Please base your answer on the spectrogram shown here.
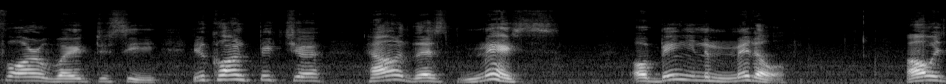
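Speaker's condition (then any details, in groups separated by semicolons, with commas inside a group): Cerebral palsy; worse when mouth tires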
